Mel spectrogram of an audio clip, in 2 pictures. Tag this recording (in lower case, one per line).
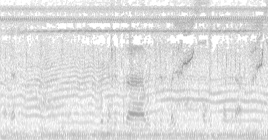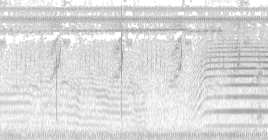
speech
